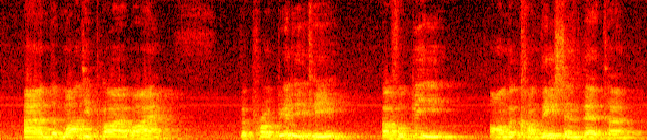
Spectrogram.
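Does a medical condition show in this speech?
No.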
